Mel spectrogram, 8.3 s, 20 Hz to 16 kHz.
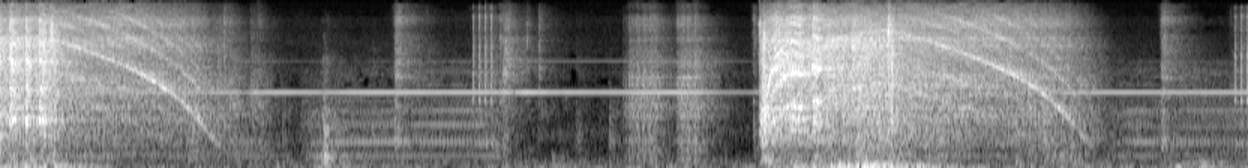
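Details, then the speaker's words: Mitsubishi 3000GT VR-4 after a new fuel pump, AEM fuel pressure regulator and gauge install and boost/vacuum leak fixes: two bursts of cranking with a falling whir, each fading without catching. No fuel pressure reported. Cranks but won't start. "there's no fuel pressure there's no fuel pressure I don't know it"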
